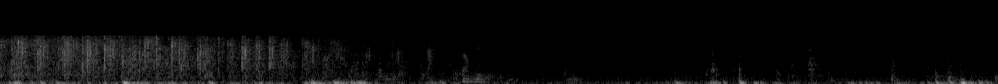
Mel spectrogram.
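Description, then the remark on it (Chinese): Audience applause at a lecture, welcoming the speaker: a dense burst of many hands clapping that holds for a few seconds, then thins out and fades as voices start talking. “请各位掌声欢迎，谢谢。”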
